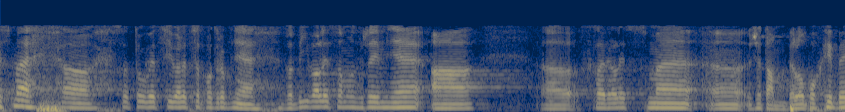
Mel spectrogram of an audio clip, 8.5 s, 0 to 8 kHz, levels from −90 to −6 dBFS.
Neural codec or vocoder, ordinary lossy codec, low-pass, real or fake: none; AAC, 16 kbps; 7.2 kHz; real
